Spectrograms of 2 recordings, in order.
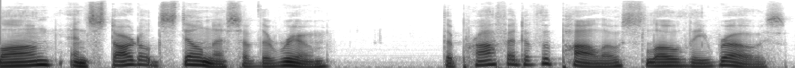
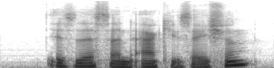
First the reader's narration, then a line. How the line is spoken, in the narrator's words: asked Calonne, very quietly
